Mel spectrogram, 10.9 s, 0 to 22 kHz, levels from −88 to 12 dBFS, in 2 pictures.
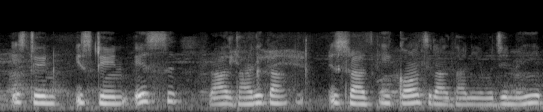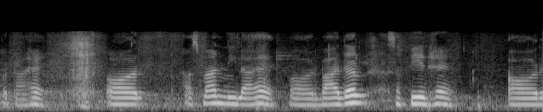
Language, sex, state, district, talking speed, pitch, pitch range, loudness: Hindi, female, Bihar, Araria, 145 wpm, 215 Hz, 200-235 Hz, -18 LUFS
